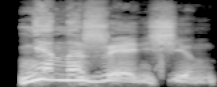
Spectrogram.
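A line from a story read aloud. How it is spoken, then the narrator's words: Moan. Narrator (Russian): простонал мистер Рейси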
